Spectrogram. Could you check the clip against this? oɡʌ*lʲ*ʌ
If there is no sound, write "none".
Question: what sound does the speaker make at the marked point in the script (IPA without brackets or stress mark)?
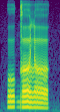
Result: l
